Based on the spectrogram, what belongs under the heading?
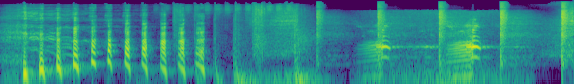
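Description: A rapid run of about a dozen loud, nasal goose honks, then a scuffling pause and a few more spaced, drawn-out honks from geese. No one speaks.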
